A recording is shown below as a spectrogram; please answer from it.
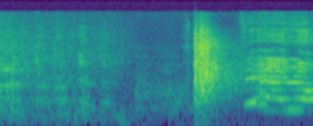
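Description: A single sharp smack, like a slap or whip crack, about one and a half seconds in. A short vocal cry follows it near the end.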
